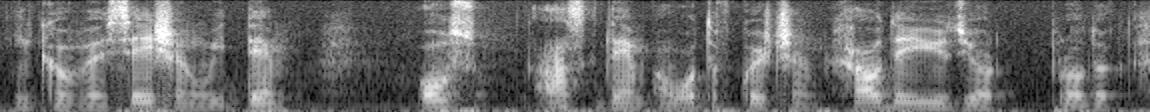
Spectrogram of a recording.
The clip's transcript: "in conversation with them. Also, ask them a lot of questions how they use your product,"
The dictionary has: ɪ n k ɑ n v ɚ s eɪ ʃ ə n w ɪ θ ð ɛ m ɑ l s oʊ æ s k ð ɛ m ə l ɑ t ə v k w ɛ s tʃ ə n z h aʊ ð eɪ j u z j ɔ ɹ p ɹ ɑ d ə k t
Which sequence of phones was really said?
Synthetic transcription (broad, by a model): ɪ n k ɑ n v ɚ s eɪ ʃ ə n w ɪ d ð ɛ m ɑ l s oʊ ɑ s k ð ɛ m ə l ɑ t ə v k w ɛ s tʃ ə n h aʊ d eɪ j u z j ɔ ɹ p ɹ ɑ d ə k t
